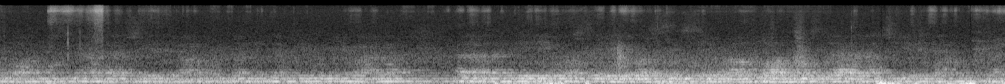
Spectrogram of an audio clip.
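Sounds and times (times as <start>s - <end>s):
murmuring voices: 0.0s - 10.0s
traffic rumble in a Moroccan town: 0.0s - 10.0s.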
